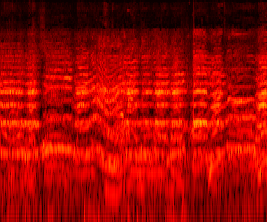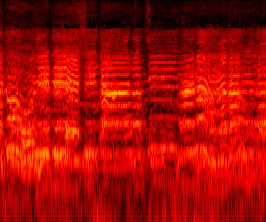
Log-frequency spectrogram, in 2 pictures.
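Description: A group of women singing a Kumaoni jhoda folk song together in chorus as they dance, phrase after phrase with short breaks between.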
